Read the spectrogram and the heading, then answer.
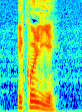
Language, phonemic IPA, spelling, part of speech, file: French, /e.kɔ.lje/, écolier, noun, Fr-écolier.ogg
- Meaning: 1. (university) student, scholar (especially in the Middle Ages) 2. schoolboy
